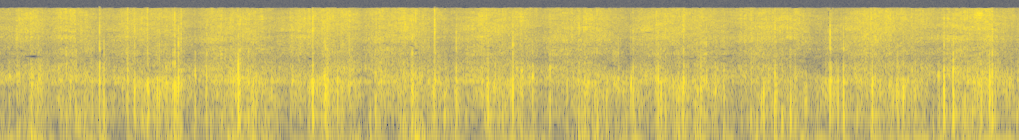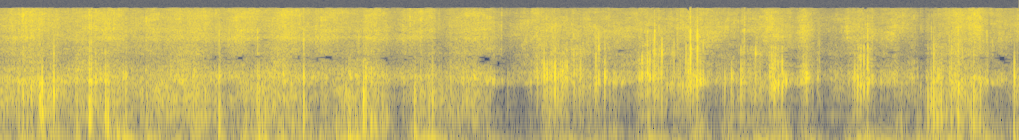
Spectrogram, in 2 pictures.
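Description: Fingertips and nails quickly scratch and tap over the surface of a solid, unwrapped dark chocolate bar with a dotted texture, resting on a towel. The result is a dense, steady stream of dry, crackly scratching with rapid soft taps, weighted toward the low end but carrying a thin bright hiss throughout.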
